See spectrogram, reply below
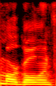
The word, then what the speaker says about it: Margolin: Okay, Ryan Margolin from Pro Hair Labs.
